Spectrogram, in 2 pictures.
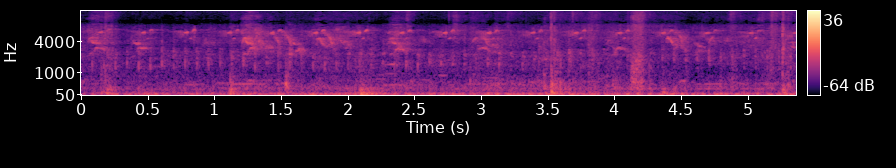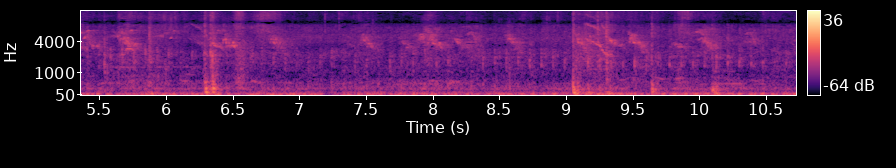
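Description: Small birds chirping over and over in short, high, quickly falling notes, with a few sharp knocks, the loudest about six and nine seconds in.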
